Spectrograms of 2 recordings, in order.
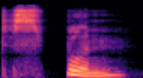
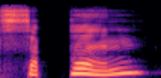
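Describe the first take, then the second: First: The S runs straight into the P. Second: A short vowel separates the S and P. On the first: The speaker calls it right. "a swift connected spoon" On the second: The speaker calls it wrong. "it's not spoon"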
